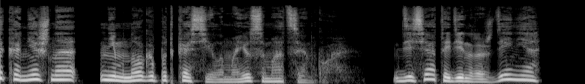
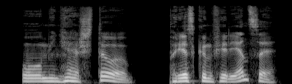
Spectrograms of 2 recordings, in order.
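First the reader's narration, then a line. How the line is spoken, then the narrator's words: Laughing. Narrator (Russian): смеялся Слава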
